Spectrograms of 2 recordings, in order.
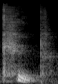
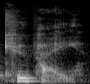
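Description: First: The word is said like 'coop'. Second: The word is not said like 'coop'. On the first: This is how Americans say it. "Americans pronounce that word coupe. Like a chicken coop" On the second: This is how the speaker's own country says it. "one of them we call a coupe"

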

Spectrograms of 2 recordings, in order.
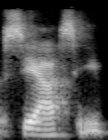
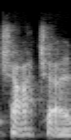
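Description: First: The surname is pronounced the American way. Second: The surname is pronounced the Italian way. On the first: This is how the family said the name growing up. "growing up, we pronounce it as Siasi" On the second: This is how people in Italy say the name. "I'm trying to get used to saying Chacha now"

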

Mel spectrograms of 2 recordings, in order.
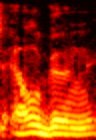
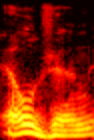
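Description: First: The name is pronounced the Scottish way. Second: The name is pronounced the American way. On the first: "it's Elgin if you go to Scotland" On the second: "it's Elgin in the United States"

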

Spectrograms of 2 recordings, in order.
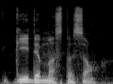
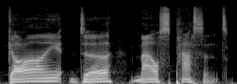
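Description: First: The name is said with a French accent. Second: The name is said with a plain English accent. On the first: "In French, I'd be like" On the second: "I see in bold"

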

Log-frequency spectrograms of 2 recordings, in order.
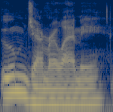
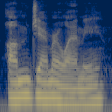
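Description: First: The first syllable sounds like 'oom' as in umlaut. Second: The first syllable sounds like the hesitation 'um'. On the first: It evokes hard rock band names. "like umlaut" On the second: It evokes a nervous, hesitant person. "the kind of like the vocal filler that people would use when they're nervous"

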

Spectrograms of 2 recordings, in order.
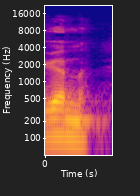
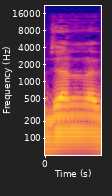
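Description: First: The word begins with a hard g sound. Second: The word begins with a j sound. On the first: "they say ganna" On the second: "instead of jannah"

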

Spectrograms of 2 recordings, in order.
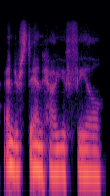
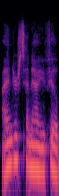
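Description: First: It sounds warm and sincere. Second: It sounds quick and dismissive.

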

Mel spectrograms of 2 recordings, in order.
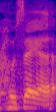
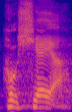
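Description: First: The name is said in the usual English way. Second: The name is said in a Hebrew-like way. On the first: This is the form English speakers use. "as we say" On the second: This is the name's original form. "originally named Hosea"

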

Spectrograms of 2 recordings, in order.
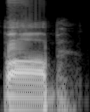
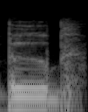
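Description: First: The vowel is an open 'ah' sound. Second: The vowel is a long 'oo' sound. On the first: The speaker calls it right. "That's how you pronounce it" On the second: The speaker calls it wrong. "I used to pronounce it Boob, but he corrected me"

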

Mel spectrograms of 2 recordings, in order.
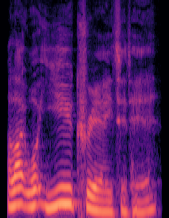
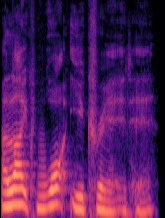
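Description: First: The stress is on "created". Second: The stress is on "what".

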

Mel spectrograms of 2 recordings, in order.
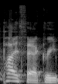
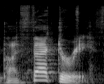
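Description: First: The stress is on the first word. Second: The stress is on the second word. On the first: The speaker calls it wrong. "not Pie Factory" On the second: The speaker calls it right. "emphasizing the second word"

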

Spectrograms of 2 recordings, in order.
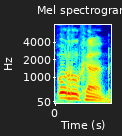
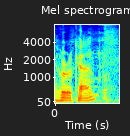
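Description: First: The first H is silent. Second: The first H is sounded. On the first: This is the Italian way of saying it. "It's a silent H" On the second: This is how people here usually say it. "But we would say Huracan"

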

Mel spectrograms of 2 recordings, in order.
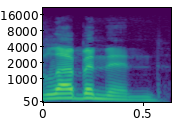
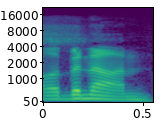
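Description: First: The name is said with a reduced ending. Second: The name is said with every syllable full. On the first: This is how locals say the name. The speaker calls it right. "it has to be Lebanon" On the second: This is how outsiders read the name. The speaker calls it wrong. "not Lebanon"

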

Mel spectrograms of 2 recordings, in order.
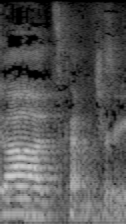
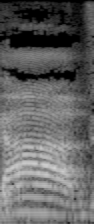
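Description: First: The vowel in God is short. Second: The vowel in God is drawn out. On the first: The speaker calls it wrong. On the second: The speaker calls it right.

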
